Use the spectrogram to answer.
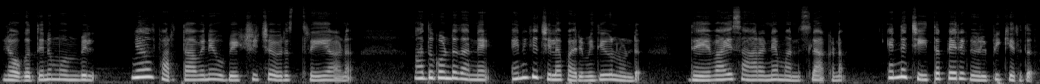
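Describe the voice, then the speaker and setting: A woman's voice: mid-range voice, normal speed, lightly acted. Woman voicing a proud, worried young mother. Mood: pleading. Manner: pleading, then sharp and irritated. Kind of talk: audiobook story reading.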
